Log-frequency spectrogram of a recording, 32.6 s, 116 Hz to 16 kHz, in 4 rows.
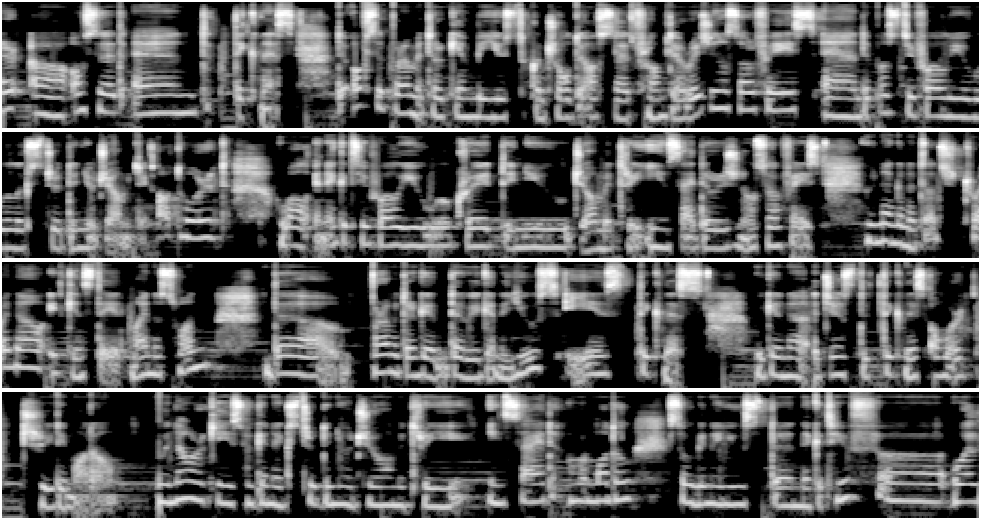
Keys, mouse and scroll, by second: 24.5 scroll down 1, 24.8-25.1 middle drag, 25.3-27.8 scroll up 2, 28.8-32.5 shift+drag.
